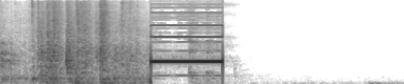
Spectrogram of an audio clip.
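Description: A loud, noisy commotion, cut off about one and a half seconds in by a loud, steady, high-pitched censor bleep lasting under a second.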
